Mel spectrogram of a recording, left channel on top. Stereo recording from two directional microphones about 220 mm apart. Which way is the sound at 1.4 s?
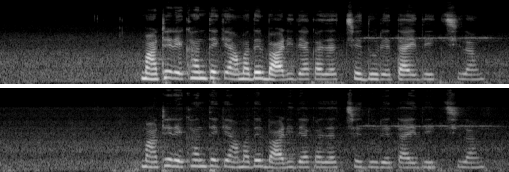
30° left (ahead or behind).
